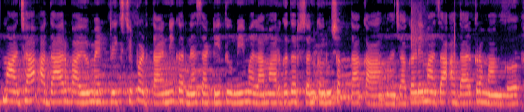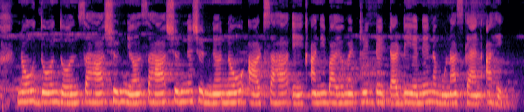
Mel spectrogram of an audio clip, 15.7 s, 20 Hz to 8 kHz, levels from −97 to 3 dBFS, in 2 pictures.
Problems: none marked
